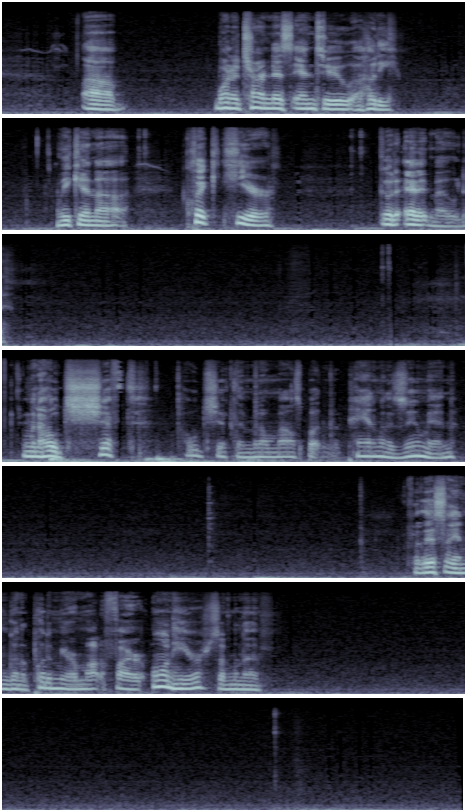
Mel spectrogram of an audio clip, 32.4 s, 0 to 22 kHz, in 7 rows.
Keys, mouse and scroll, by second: 6.0 click, 6.1 click, 8.1 click, 8.2 click, 13.1 click, 13.1 click, 14.7 shift+middle click, 15.6 shift+middle click, 16.4 middle click, 17.5-18.5 scroll up 4, 20.6 middle click, 25.4 click.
